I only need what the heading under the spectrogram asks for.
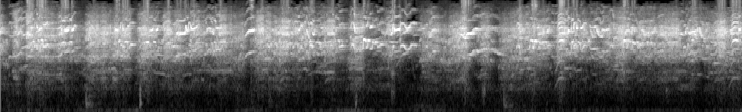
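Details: Noisy rainbow lorikeets feeding together, continuous piercing squeals and rapid twittering chatter, thick and high-pitched, with a few soft knocks underneath.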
